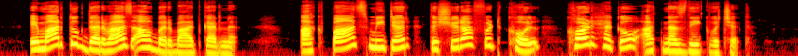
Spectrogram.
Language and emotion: Kashmiri, neutral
